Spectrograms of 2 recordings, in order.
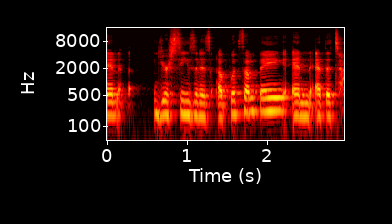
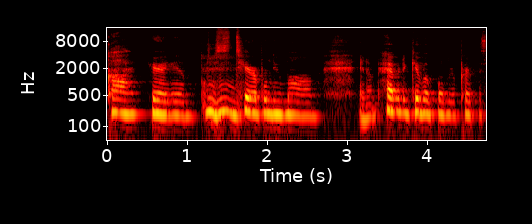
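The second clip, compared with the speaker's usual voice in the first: put-on tearful crying voice, quieter; 6 dB quieter than usual. Retelling praying to god alone at home: retelling a tearful prayer. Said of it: "I was sitting in my house crying".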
